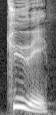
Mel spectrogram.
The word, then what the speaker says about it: tuer: Tuer. Alright, remember, U is really pronounced like U, so it's not OU, but it's U, okay?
